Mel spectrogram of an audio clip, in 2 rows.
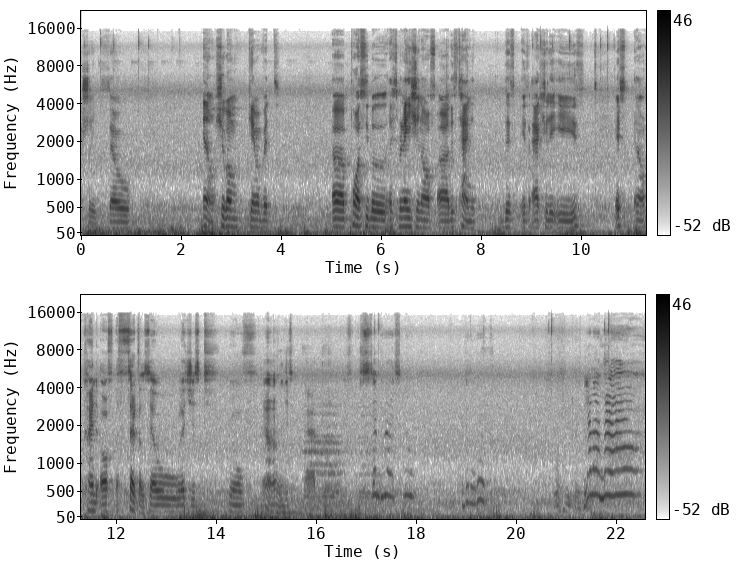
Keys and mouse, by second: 6.4 shift+z, 7.7-9.8 right drag, 8.6 alt+r, 10.2 shift+z, 12.4 middle click, 15.0 Tab, 15.8 a, 16.6 w, 20.2 ctrl+z, 20.5 x, 21.1 shift+a.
